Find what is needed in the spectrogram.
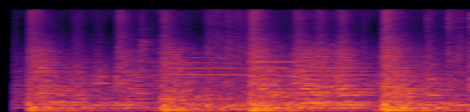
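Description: Television news-bulletin theme music, starting at once, with heavy accented hits several times in two seconds.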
